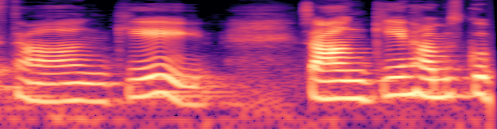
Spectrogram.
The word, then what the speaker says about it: साङकेन: सांकेन हम इसको प्रोनाउंस करते हैं।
